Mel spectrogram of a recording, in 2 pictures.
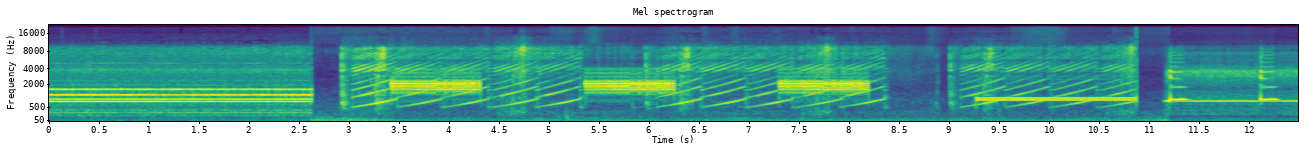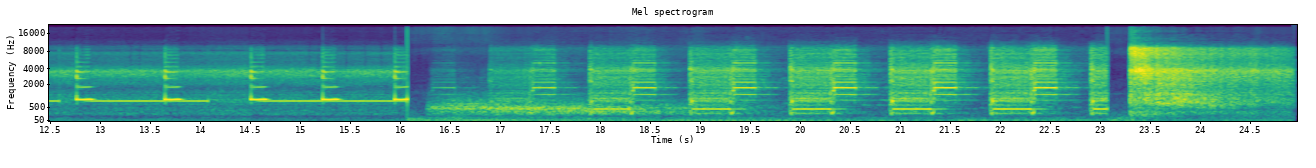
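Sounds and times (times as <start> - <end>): held tone with higher beeps: 16.3 - 21.8
repeating electronic beeps: 16.3 - 22.7
two-tone attention signal: 16.3 - 22.8.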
